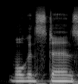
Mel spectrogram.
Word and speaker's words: Morgenstern: The reunion scene, which occurs after Buttercup realizes the man in black is Wesley, apparently Morgenstern, sorry, I've been saying it wrong the whole time because I read that as an I, but that's an R.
